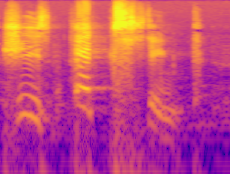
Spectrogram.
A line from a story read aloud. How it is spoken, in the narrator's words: Arturo answered sharply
